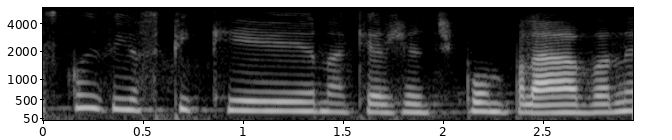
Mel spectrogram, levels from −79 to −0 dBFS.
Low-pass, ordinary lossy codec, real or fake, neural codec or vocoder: 5.4 kHz; AAC, 32 kbps; fake; codec, 16 kHz, 2 kbps, X-Codec, HuBERT features, trained on balanced general audio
